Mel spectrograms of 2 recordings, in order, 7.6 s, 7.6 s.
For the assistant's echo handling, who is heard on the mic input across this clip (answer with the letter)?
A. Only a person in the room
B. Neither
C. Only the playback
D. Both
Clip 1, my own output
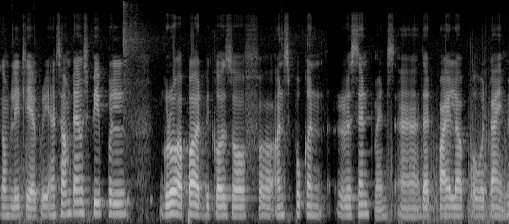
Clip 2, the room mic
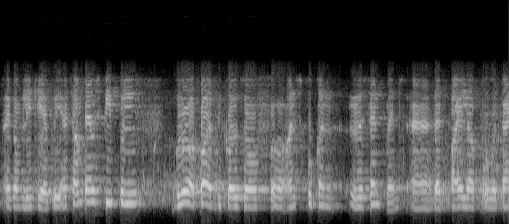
C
